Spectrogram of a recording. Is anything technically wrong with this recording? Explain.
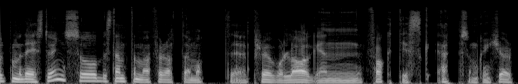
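Yes, the speech has hard clipping at 0.13–0.52 s, 1.16–1.22 s, 2.95–3.05 s and 3.77–3.80 s, overdriven by about 3 dB (about 2 dB at 1.16 s). The peaks exceed what a stage can pass and are cut flat, adding distortion. The waveform shows squared-off tops, and the spectrogram shows energy smeared upward at those moments.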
